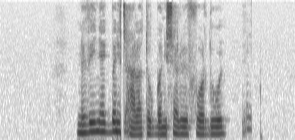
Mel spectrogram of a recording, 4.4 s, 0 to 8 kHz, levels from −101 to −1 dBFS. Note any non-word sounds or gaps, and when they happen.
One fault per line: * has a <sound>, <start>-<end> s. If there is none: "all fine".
* has a dropout, 1.8-1.9 s
* has a laugh, 3.6-3.8 s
